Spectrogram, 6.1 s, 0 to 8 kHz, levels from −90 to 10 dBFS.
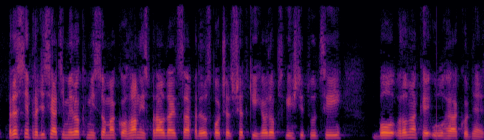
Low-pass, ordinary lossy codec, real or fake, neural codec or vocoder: none; none; real; none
